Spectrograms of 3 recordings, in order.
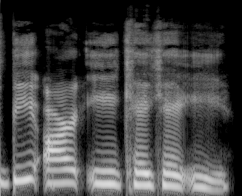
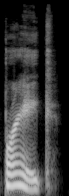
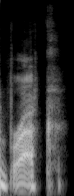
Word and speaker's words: Brekke: It's Brekke. So not break. We can say breck Dennis Breck.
